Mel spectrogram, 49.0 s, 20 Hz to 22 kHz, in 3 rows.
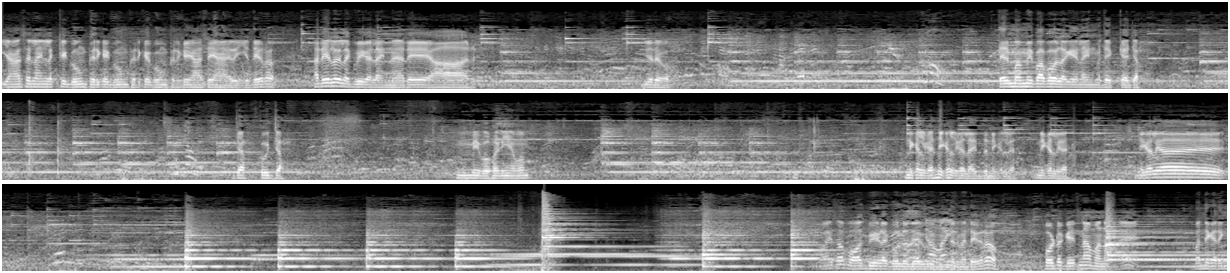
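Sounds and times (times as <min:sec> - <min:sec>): temple bells ringing: 0:00.0 - 0:49.0
second bell of different pitch: 0:33.3 - 0:43.6.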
